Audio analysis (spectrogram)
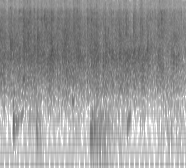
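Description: A crowd applauds with dense, steady clapping that holds an even loudness for a few seconds, a continuous patter of many hands with no voices standing out.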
